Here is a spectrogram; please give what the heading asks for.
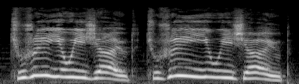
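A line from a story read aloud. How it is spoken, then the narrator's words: Rooster shouting. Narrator (Russian): кричал петух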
